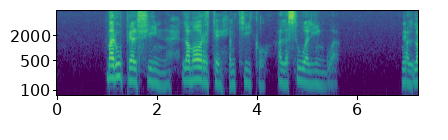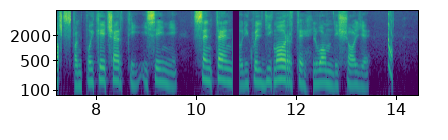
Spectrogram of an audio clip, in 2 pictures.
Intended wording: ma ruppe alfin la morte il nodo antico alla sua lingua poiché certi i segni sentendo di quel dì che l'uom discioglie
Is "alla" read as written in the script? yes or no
yes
